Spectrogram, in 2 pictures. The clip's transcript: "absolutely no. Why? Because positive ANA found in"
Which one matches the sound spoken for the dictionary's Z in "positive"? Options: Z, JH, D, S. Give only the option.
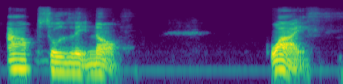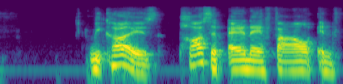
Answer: S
